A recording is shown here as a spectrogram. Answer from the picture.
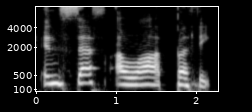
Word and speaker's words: encephalopathy: learned something today uh did you learn how to say encephalopathy no because i sure didn't encephalopathy there we go is it telepathy encephalopathy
